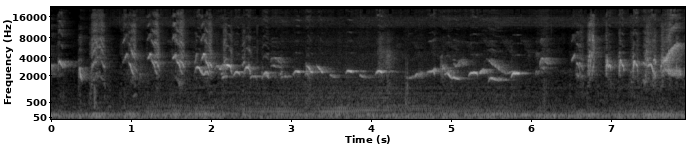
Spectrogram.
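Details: Green leafbird singing fast and energetically: a continuous stream of sliding whistles and chattering notes, rapid downward sweeps early on, then warbled phrases around 2–3k, while other birds chirp in the background over a faint low hum.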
